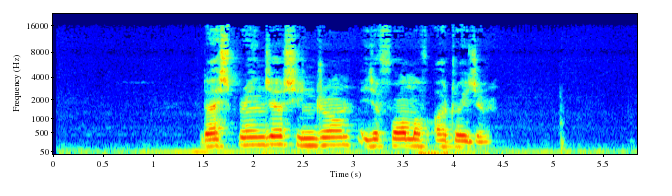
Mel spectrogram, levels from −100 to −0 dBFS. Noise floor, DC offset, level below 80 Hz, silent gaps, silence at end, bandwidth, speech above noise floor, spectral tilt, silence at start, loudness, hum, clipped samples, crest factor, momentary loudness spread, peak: -52 dBFS; under 0.1%; -44 dBFS; none; 0.75 s; 16.5 kHz; 31 dB; -4 dB/octave; 0.9 s; -21 LUFS; none; under 0.1%; 18 dB; 7 LU; -6 dBFS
